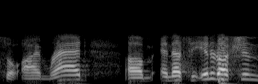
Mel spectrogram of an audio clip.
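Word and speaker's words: IMRAD: There's another tech ordering technique called I am RAD. Um, which is the way I've heard it pronounced. So I'm RAD.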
